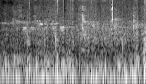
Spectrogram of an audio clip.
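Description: Wind buffeting the camera microphone with a steady rumble, over faint voices and a few light knocks in the second half.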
